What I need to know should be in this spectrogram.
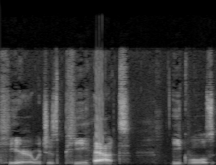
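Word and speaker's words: p̂: what's going on um the way that we pronounce that is p hat okay that is not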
